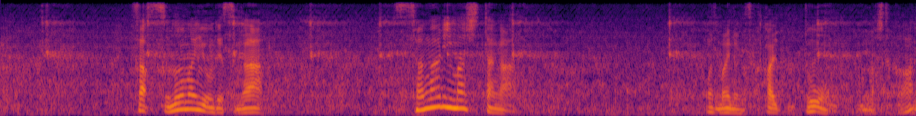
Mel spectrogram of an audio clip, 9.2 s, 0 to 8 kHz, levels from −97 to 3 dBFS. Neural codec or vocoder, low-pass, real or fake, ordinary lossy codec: codec, 16 kHz, 4 kbps, FunCodec, trained on Chinese and English, 50 frames a second; 7.2 kHz; fake; none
